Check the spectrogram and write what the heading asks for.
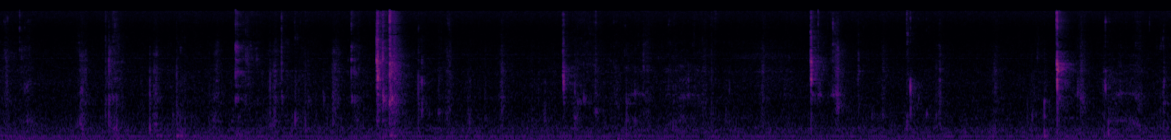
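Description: Faint chewing and lip smacking of a person eating a mouthful of salad, with scattered small clicks and two sharper clicks, about four seconds in and near the end.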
